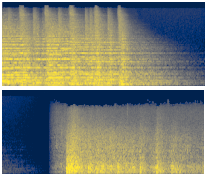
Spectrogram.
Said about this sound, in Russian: Смолкли птичьи голоса, майский гром грохочет. Это первая гроза напугать нас хочет.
